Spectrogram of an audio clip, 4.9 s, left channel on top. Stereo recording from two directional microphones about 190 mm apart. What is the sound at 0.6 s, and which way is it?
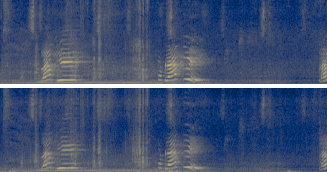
Speech, 35° left (ahead or behind).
